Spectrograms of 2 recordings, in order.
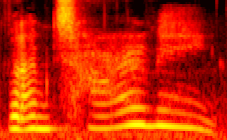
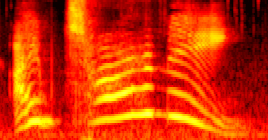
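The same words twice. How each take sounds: First: Playful insistence. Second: High, slow, drawn-out whine; exaggerated insistence. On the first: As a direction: insist on your own charm. Insisting on own charm, first take. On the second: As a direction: stretch CHARMING up high, then let it fall. Insisting harder, second take. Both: Real, not acted.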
